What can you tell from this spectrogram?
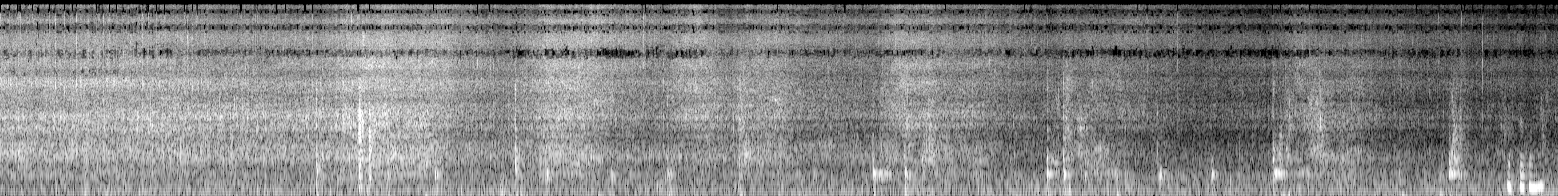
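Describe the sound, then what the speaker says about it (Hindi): Tomatoes seasoned with salt and tandoori masala sizzle steadily in a frying pan while a utensil stirs them, with occasional scraping knocks against the pan over a continuous hiss. "तो हम लोग बस अब इसको हिला रहे हैं"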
